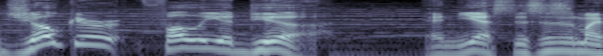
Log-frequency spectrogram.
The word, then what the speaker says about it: Folie à Deux: It's called Joker Folie à Deux.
